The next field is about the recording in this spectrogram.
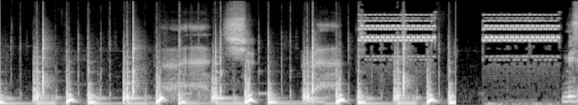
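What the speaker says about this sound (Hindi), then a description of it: "अंकल आपका फोन है?" A telephone ringtone plays at a home birthday gathering: two bursts of steady electronic ringing near the end, following a run of thumps and knocks.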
